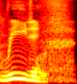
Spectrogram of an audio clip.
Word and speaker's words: Reading: It's pronounced Reading. – Pronounced Reading.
